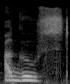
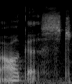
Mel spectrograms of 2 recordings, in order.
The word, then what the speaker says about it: August: it on the screen the narrator would say AUST and sometimes it sounded like she was just saying a goose why was that decision made why was a goose the the direction that was chosen not August there are people that are named August that you pronounce their name August not AUST um and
